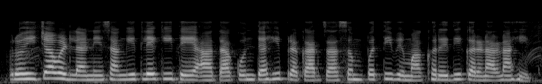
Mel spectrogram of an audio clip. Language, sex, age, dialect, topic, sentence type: Marathi, female, 41-45, Standard Marathi, banking, statement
